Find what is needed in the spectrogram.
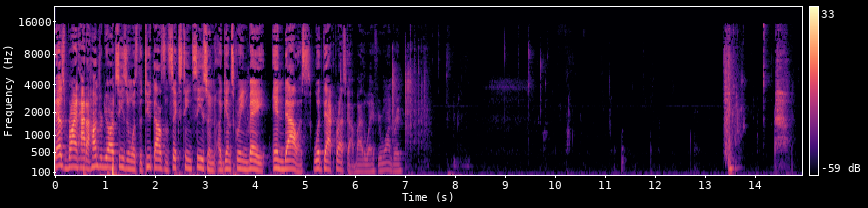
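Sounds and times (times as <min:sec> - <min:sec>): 
speech: 0:00.0 - 0:07.2
wet mouth clicks while chugging water with vitamin C: 0:09.4 - 0:10.4, 0:13.4 - 0:14.4.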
